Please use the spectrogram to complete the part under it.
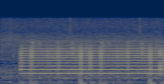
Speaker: I don't know why it does this but most of the register senders in aqua Kuan whenever they're waiting for a flash from an outgoing trunk that is MF out we do hear this tone in the background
